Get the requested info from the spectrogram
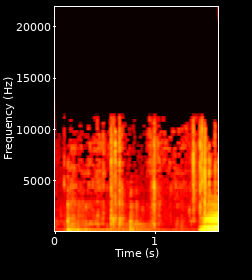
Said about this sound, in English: Maybe it's for drainage. But it goes crunch as you step.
